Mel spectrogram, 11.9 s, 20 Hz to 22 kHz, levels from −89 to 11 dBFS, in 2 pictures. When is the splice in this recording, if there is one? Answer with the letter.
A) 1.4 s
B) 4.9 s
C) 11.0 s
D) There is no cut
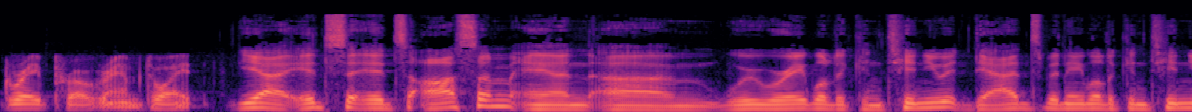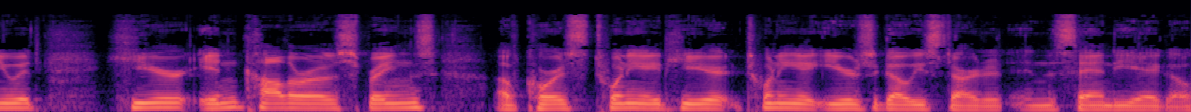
C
